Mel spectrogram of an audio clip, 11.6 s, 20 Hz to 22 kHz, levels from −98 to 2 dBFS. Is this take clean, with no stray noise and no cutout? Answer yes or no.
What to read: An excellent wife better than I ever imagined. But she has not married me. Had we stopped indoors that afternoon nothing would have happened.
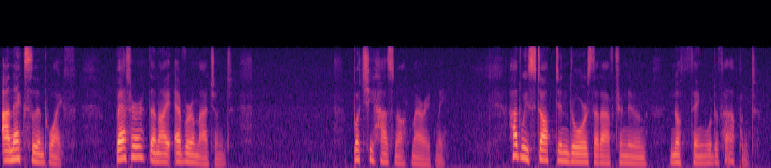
yes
